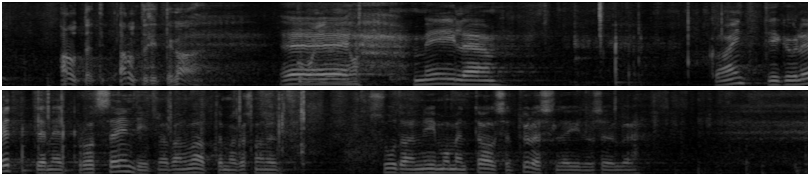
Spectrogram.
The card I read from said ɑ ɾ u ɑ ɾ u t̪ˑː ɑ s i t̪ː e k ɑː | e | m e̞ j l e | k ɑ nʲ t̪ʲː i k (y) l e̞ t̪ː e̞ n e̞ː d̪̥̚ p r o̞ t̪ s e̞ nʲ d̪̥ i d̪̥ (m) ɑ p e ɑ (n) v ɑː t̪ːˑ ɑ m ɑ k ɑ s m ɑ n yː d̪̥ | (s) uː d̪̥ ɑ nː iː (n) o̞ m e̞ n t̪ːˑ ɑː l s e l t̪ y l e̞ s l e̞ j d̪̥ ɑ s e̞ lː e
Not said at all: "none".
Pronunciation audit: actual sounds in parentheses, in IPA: y, m, n, s, m

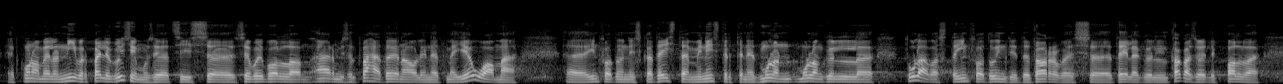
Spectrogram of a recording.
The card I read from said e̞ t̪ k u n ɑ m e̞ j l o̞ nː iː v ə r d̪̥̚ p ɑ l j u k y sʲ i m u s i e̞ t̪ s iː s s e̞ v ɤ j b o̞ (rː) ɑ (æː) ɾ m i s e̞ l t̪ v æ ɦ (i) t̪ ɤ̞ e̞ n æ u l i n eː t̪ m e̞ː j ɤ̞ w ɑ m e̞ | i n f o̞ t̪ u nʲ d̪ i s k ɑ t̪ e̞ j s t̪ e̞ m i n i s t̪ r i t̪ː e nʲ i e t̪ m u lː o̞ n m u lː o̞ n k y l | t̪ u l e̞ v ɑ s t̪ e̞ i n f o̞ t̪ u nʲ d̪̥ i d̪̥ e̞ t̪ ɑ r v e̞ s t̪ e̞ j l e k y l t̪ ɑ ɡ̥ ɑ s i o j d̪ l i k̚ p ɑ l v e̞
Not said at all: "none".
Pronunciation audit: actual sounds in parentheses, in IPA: lː, æː, æ

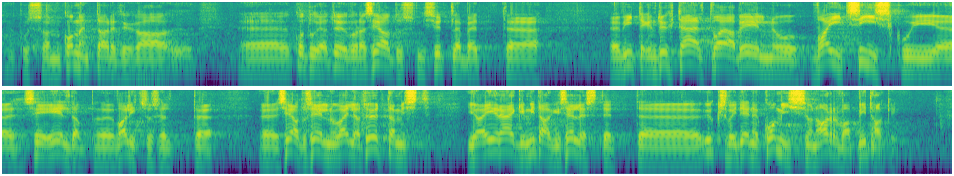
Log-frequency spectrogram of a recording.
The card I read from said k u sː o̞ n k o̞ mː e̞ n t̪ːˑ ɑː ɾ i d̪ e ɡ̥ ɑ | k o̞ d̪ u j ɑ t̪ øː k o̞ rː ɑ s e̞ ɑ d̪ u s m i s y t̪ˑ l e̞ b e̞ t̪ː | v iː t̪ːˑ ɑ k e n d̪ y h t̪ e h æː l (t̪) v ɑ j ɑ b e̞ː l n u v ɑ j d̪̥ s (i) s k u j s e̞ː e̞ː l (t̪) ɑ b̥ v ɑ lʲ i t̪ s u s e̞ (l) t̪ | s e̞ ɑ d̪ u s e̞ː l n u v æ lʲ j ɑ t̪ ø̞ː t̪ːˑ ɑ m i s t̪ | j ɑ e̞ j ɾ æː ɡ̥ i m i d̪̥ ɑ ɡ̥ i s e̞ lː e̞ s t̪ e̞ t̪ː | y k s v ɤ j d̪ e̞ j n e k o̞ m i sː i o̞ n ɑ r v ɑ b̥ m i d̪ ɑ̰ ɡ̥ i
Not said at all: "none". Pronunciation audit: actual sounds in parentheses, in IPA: t̪, iː, d̪, l

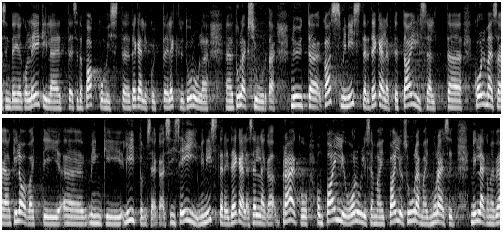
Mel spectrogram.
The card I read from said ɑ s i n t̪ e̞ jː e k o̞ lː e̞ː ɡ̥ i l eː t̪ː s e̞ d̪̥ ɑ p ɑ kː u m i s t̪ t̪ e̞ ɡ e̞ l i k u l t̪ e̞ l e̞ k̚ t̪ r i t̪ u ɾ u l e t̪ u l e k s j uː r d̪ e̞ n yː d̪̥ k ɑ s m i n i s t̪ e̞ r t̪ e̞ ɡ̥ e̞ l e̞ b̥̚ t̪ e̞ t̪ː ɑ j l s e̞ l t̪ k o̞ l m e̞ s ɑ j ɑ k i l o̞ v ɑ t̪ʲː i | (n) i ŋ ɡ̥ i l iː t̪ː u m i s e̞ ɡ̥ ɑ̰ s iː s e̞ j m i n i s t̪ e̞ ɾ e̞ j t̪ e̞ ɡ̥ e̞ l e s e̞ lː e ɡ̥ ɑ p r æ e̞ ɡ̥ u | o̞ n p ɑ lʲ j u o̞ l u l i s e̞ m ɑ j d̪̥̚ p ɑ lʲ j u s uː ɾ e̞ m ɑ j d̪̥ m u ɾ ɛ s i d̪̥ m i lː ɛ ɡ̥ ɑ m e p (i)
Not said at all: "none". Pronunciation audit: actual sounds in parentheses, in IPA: m, e

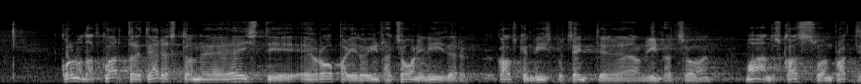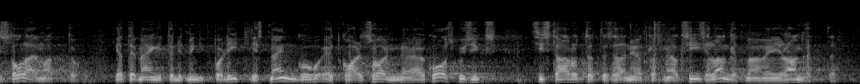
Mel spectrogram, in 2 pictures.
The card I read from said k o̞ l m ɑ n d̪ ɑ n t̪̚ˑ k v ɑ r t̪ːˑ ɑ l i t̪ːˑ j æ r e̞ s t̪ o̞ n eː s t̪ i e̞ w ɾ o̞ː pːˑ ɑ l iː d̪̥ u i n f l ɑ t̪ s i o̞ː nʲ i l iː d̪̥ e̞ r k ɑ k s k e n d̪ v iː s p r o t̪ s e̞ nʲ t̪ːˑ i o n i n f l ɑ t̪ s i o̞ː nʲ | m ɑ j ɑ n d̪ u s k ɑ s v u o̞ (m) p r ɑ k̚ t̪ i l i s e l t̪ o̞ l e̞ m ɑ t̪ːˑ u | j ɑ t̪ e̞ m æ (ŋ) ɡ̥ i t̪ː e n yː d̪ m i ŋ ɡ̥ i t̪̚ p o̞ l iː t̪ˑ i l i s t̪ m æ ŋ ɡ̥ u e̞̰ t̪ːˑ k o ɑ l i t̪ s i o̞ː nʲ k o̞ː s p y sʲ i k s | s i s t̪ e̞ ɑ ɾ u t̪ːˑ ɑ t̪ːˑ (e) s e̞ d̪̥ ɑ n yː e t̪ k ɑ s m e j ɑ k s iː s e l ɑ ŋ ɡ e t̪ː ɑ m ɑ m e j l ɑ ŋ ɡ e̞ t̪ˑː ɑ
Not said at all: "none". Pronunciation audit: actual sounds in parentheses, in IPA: n, ŋ, e

